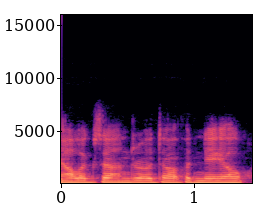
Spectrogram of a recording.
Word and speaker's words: Alexandra David-Neel: I mean, Alexandra David-Neel, which is the way the French pronounce it,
